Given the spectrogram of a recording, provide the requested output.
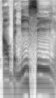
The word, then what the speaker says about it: Albanese: They sound like that guy sounded, and that guy's name is pronounced Anthony Albanese instead of Anthony Albanese, like seven guys I went to high school with.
